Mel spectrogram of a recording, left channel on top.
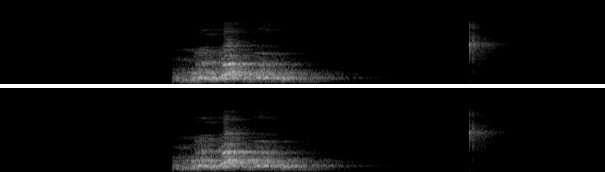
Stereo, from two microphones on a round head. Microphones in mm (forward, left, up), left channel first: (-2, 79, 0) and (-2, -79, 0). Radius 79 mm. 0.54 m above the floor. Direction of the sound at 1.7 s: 20° right (ahead or behind).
